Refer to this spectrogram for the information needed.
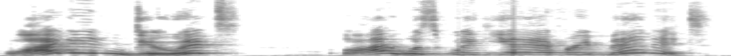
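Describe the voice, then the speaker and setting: A woman's voice: extremely high pitch, very animated, moderate pace. A woman playing a slangy, melodramatic young chorus girl in an old-time radio comedy mystery. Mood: defensive, flippant. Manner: slangy, theatrical, wailing protests.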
